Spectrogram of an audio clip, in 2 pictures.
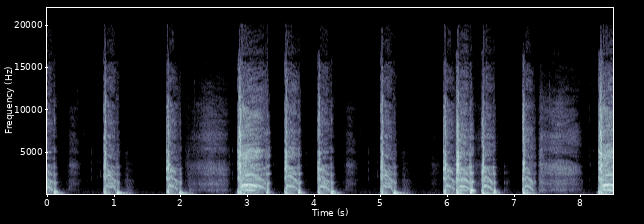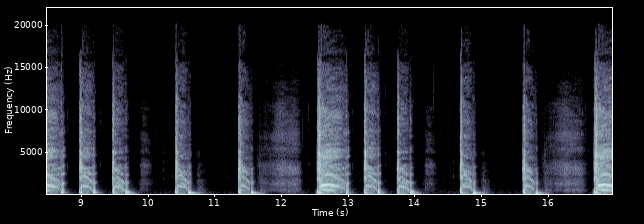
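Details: Severe, persistent cough in a man: repeated harsh, forceful coughs in clusters, with throat clearing and brief gasps between bouts.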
